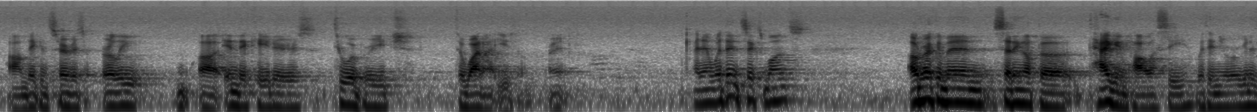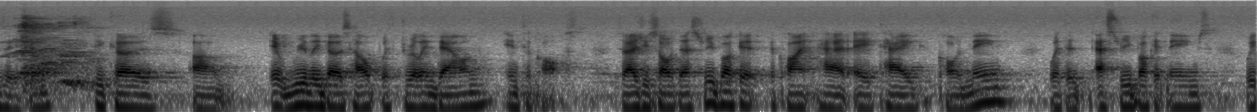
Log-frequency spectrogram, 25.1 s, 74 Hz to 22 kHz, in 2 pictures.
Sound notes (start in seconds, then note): 12.6 attendee clears throat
